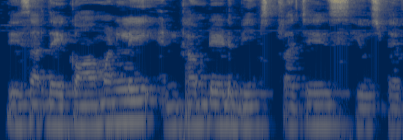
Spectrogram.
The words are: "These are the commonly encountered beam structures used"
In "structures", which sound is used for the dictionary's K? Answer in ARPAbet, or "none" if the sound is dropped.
none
